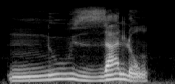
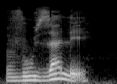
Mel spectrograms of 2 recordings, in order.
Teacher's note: you want to make this beautiful and little liaison, so this little link between the words, so it does mean that you will have to pronounce this z sound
